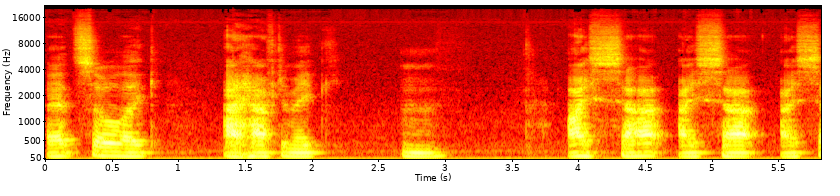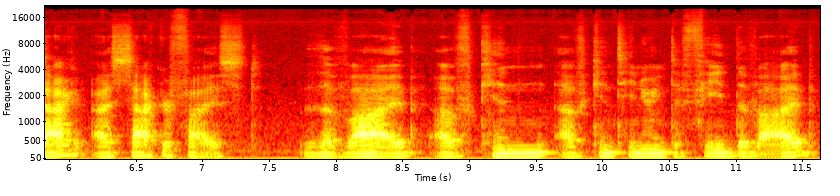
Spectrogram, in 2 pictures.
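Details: Man who says he stutters: stuttering.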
